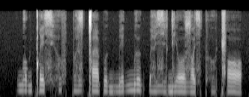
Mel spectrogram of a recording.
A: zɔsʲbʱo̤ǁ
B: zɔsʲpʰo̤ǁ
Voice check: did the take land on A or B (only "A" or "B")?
B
